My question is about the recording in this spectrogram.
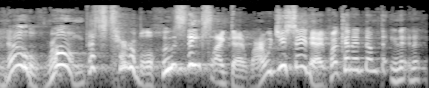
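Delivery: indignant disbelief. Retold or imitated. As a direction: scoff in disbelief. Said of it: "And you're like".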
